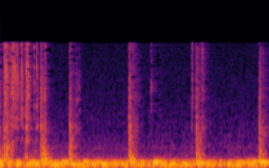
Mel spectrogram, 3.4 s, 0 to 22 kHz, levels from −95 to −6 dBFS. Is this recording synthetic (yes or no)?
no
